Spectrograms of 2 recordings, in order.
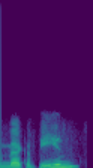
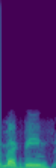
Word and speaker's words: Maccabeans: And it's pretty short and sweet, but in this particular moment in time, we have our political people, the Maccabeans, which, again, I feel like I'm saying it so wrong. It is spelled M-A-C-C-A-B-E. A-N-S, Maccabeans, or Maccabeans. That's what literally looks like, Maccabeans.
